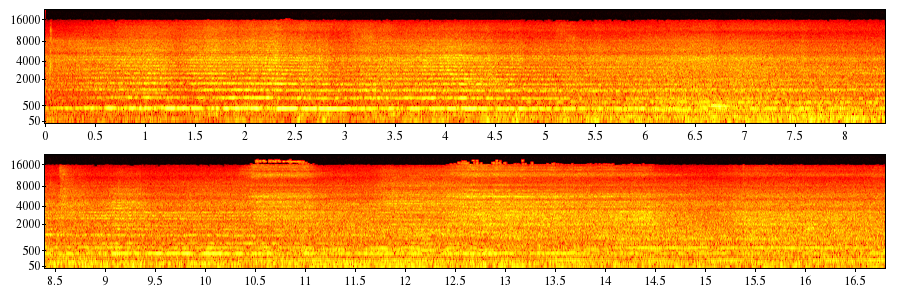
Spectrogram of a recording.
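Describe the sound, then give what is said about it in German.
An ICE high-speed train rumbles loudly and steadily at the railway station in Coburg, its engine whine and metallic tones humming over a constant rolling drone, with no voices. “Ja, das ist auch der einzige ICE halt, glaube ich, äh, an einem, so am Tag.”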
